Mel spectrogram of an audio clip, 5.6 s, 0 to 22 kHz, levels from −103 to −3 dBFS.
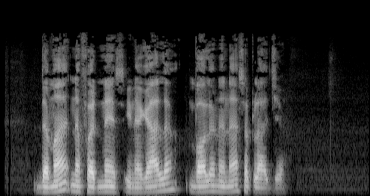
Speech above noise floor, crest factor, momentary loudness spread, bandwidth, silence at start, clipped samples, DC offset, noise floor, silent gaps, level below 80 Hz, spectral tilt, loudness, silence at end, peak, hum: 49 dB; 22 dB; 8 LU; 11 kHz; 0.55 s; under 0.1%; under 0.1%; -74 dBFS; none; -62 dBFS; -5.5 dB/octave; -26 LUFS; 1.3 s; -6 dBFS; none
